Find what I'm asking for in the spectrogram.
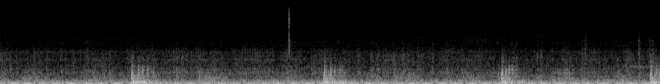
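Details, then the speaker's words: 1967 Dodge Dart 270 driving and braking with the brake held down: a dull thump repeats about every 1.8 seconds under road rumble, felt at the left front. Front brake noise, cause unknown. "actually feel it too it's in the left front I'm actually holding the brake down I never let go it goes away push the brake"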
